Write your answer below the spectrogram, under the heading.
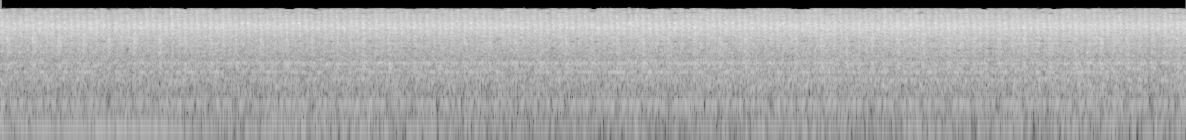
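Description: Cold idle with a fast rattly tapping, about two or three a second, over the engine hum; a knock from an unknown cause.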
